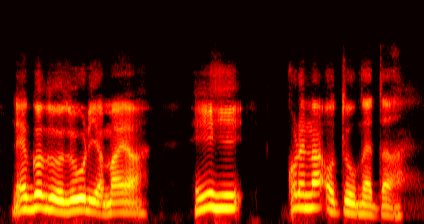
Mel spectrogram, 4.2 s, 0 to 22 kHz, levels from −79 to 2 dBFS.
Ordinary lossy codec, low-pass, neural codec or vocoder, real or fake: Opus, 64 kbps; 10.8 kHz; codec, 24 kHz, 0.9 kbps, DualCodec; fake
